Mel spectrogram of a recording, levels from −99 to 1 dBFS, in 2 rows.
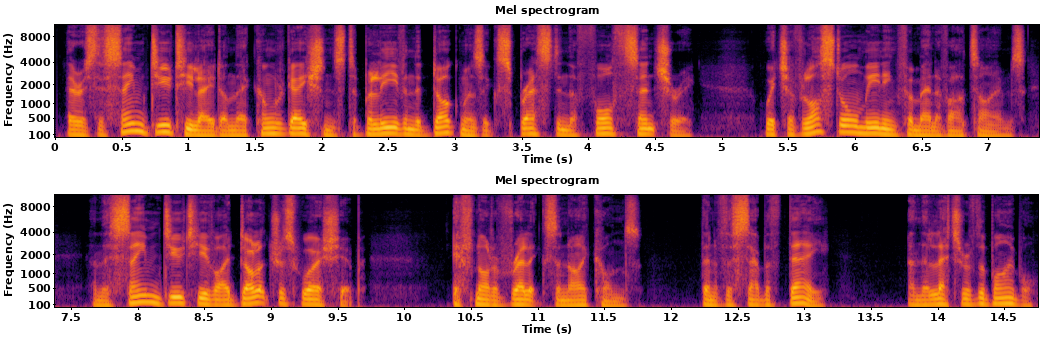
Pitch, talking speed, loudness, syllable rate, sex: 105 Hz, 215 wpm, -20 LUFS, 6.4 syllables/s, male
